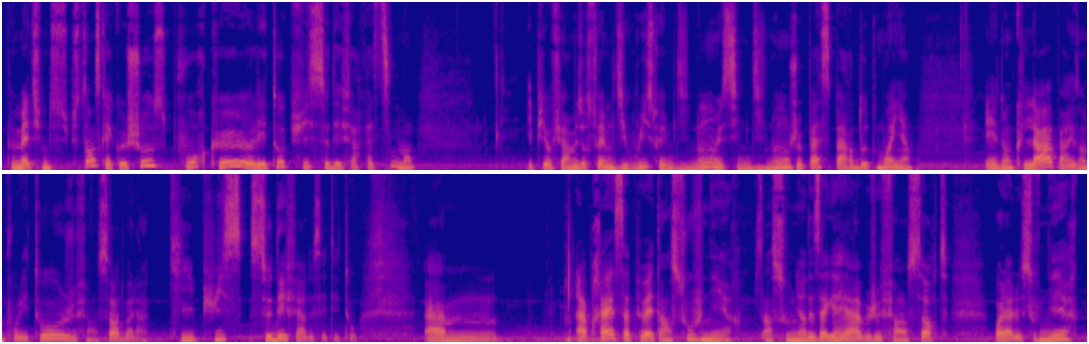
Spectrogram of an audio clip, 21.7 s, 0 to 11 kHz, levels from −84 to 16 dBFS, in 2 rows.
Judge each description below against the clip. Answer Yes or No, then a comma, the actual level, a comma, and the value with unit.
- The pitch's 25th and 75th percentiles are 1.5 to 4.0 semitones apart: Yes, average, 3.3 semitones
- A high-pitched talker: Yes, high, 220 Hz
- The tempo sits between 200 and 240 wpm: Yes, fast, 220 wpm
